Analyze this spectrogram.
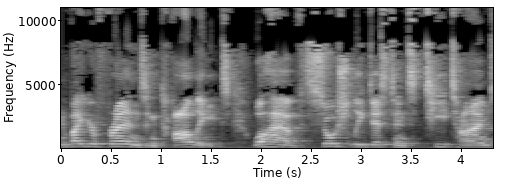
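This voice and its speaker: Over light background noise and audible room echo, a man projects a raised voice at a high pitch, his intonation lively and his tone upbeat. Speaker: benefit auctioneer. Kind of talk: promotional video read inviting people to a fundraising event. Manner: friendly, upbeat.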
